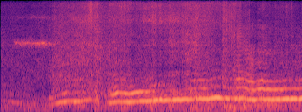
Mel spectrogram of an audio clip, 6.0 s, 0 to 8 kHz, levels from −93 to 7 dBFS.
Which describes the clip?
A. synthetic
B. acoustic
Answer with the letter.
A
